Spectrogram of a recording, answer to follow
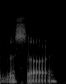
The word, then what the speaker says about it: Vassar: See, I fell into the rhythm of calling him Vassir, but I believe his name is Vassar. That's how you pronounce it.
